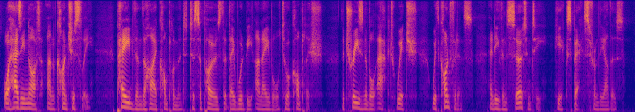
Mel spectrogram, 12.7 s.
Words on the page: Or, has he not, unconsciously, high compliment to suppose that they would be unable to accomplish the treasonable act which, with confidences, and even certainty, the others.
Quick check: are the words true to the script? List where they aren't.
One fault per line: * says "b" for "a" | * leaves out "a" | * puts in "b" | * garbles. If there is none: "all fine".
* puts in "paid them the"
* says "confidence" for "confidences"
* puts in "he expects from"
